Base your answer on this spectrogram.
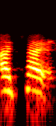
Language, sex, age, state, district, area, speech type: Marathi, female, 45-60, Maharashtra, Buldhana, urban, conversation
